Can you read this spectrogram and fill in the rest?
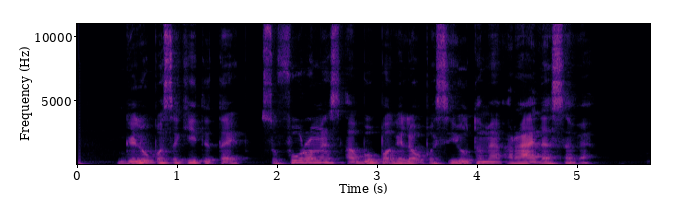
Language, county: Lithuanian, Vilnius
